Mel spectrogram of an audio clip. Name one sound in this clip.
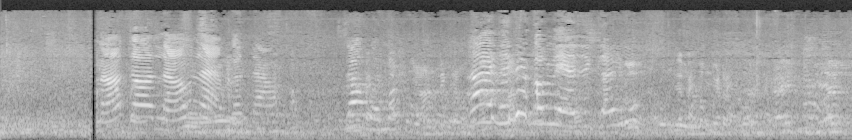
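A young girl talks and squeals with excitement close by.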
